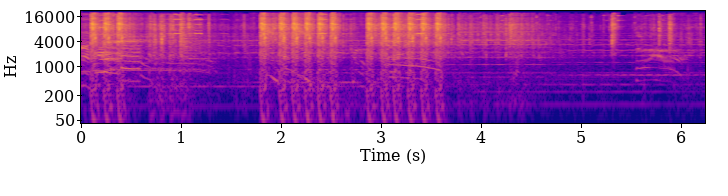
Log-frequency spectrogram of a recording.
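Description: Rapid bursts of automatic gunfire and sustained fusillades in Metal Gear Solid 4, loud and close, broken by short pauses, with shouted voices mixed among the shots.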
